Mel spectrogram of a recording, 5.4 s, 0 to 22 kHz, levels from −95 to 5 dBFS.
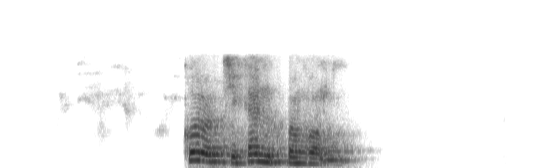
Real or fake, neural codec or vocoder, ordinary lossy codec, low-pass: fake; codec, 16 kHz, 4 kbps, X-Codec, WavLM features, trained on Multilingual LibriSpeech; Opus, 16 kbps; 5.4 kHz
